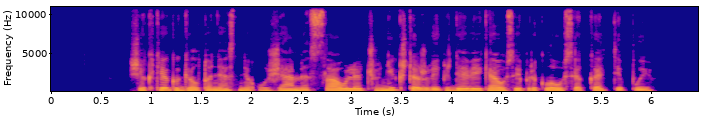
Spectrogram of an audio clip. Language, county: Lithuanian, Vilnius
